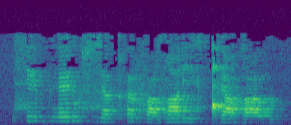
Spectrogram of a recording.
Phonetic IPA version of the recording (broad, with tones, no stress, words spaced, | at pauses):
se˦ bʱɛ˦ɾu˦s zɐ˦kʰɐ˦fɤ˨ zˤɛ˦ɾi˦˨zǃʰɛ˦˨ dˤɤ˦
